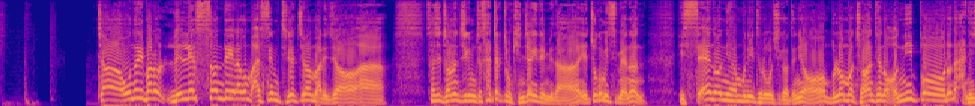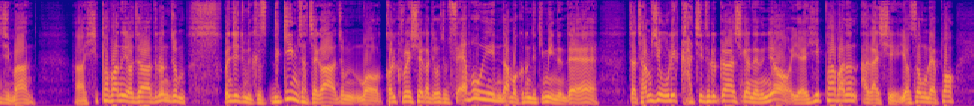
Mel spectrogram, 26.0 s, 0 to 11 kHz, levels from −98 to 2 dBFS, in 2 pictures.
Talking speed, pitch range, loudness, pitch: 335 characters per minute, 135-185 Hz, -21 LUFS, 160 Hz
